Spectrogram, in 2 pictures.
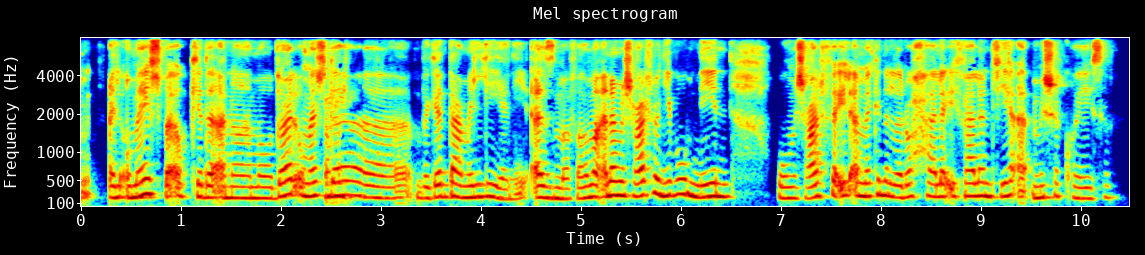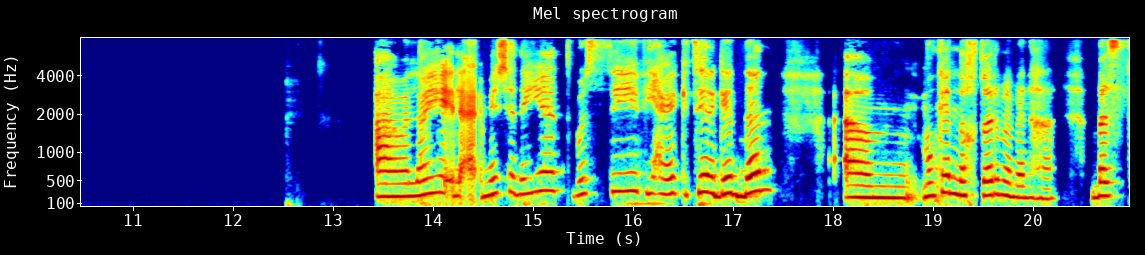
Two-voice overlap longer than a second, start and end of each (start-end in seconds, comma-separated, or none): none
